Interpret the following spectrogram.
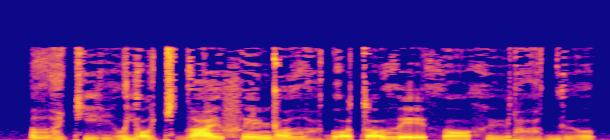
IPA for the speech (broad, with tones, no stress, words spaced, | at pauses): ðˤæ̤˥˩cji˩ʊ̯jɔ̰˨˦c d̪ɑ˦˥ɪ̯fẽ˨˦ɖy˨˦ ðˤɑ̤˨˦ɡɔ̰˥˩tɔ̰˦˥ ðḛ˥˧θɔ˨˩˦xy˨˩˦ ɾɑ̤˥˧ d̪ʉ˦˥ʊ̯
